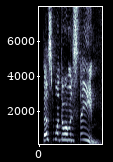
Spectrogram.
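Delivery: very high mock-outraged squeak; squealed insistence. Real, not acted. Co-host insisting on the theme's name, squealed protest. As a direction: contradict in a high squabbling voice. Childish squabble over a theme.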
